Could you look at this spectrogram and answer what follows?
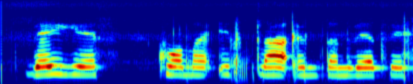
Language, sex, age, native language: Icelandic, female, 10, Icelandic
